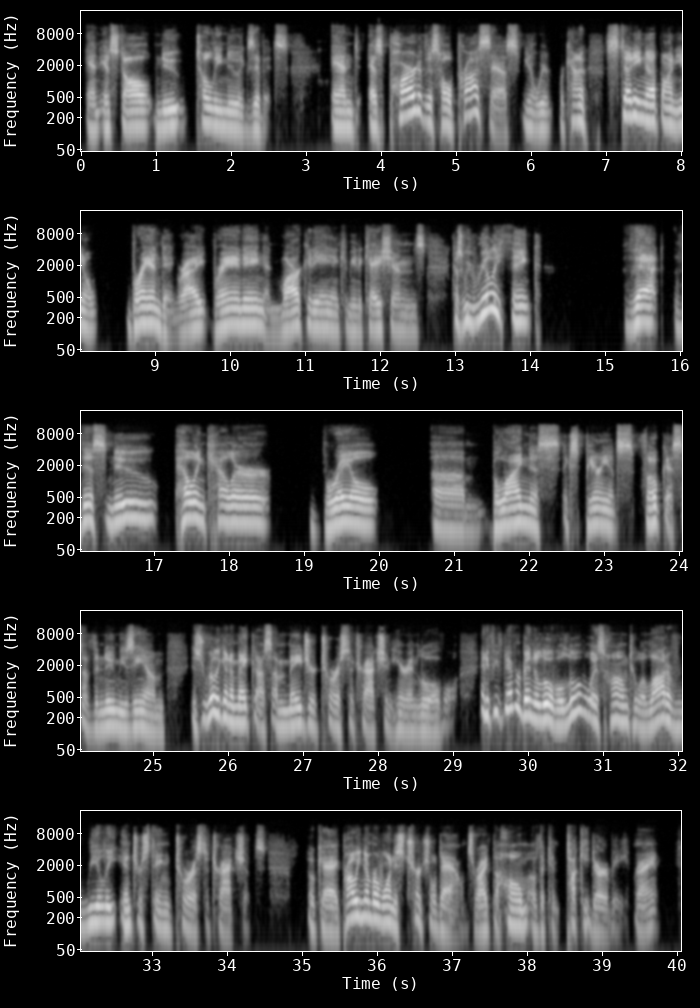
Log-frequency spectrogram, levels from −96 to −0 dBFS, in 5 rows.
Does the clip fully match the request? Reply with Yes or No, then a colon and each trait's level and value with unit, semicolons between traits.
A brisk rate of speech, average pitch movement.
No: average, 140 wpm; average, 4.9 semitones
